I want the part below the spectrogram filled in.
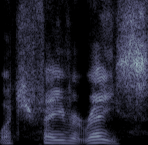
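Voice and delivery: put-on Southern American accent. Retelling a viral clip, imitating a southern guy. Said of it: "Southern guy being like".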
